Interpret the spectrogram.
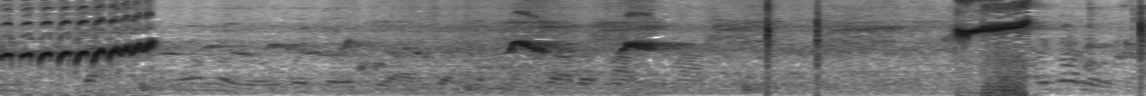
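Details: Wild white-rumped shama: a quick rising trill of rapid notes, then scattered faint whistles and a loud rising whistled note near the end, with soft background noise.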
